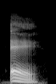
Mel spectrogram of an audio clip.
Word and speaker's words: es: Okay, and for tu, then you've got this combination of letters. Okay, but then basically the sound you will pronounce or you will produce is est.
